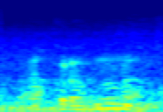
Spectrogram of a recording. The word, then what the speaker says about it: akkurat núna: Akkurat núna.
